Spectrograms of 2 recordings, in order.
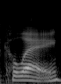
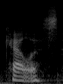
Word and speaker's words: Calais: You lived it's pronounced Callus, right? I always thought in the beginning that it was Calais because I thought that was how it would be pronounced in the French way, but Callus.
